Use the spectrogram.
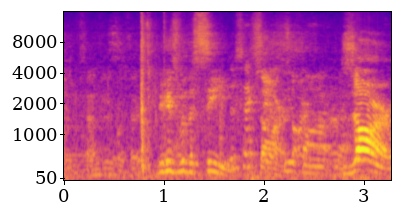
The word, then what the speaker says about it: Tsar: for the seats our Tsar right but to see is silent sometimes you'll see it with a seat or a tea so Tsar Nicholas all right so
